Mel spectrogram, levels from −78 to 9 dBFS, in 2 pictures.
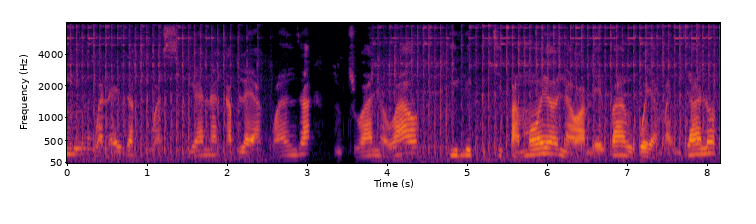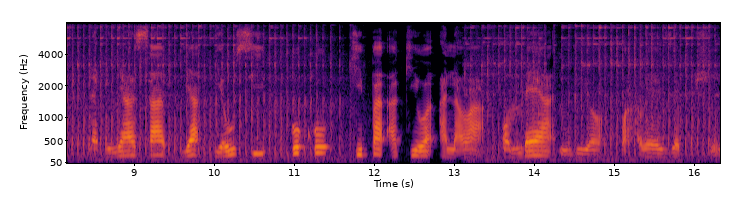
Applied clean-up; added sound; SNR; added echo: none; Tools; 11 dB; none.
